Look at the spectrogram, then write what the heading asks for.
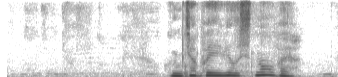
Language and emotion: Russian, neutral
